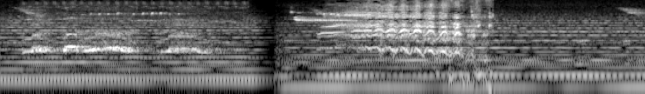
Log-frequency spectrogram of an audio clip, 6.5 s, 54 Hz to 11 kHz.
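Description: Soundbeam 6 music played live: a held synthesized chord that changes to a new chord about halfway through, with two wavering animal-call samples triggered over it, the second louder and falling in pitch.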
